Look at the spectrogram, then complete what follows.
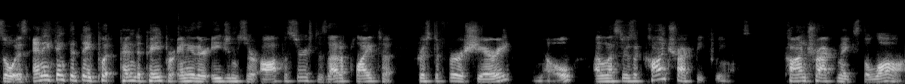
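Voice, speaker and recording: A man with a Canadian accent talks at a very fast pace with vocal fry. The sound is dry and close, with no echo. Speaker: legal activist. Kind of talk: interview.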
